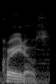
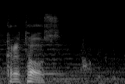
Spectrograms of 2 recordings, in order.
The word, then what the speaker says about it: Kratos: character of the day kratos that's the russian pronunciation of kratos it's kratos the god of war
